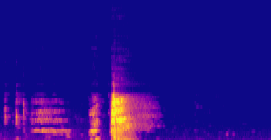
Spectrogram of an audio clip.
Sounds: Sneeze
